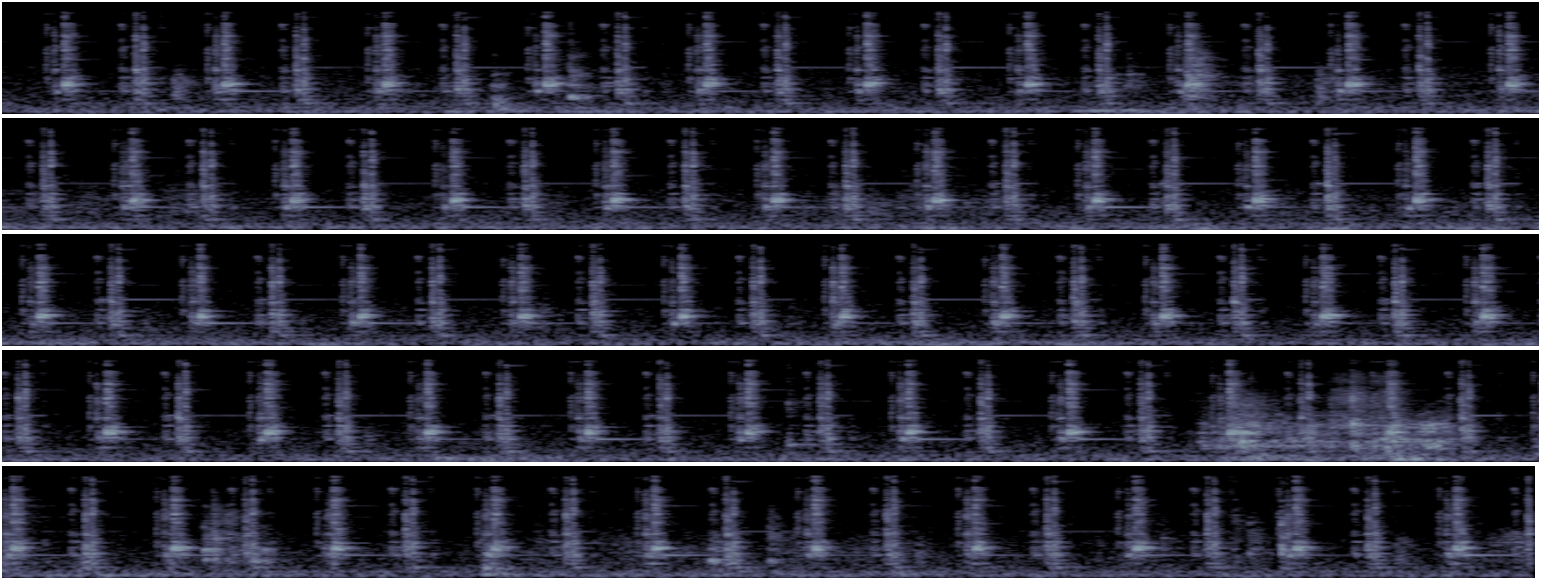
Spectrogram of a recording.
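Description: A clock ticking steadily and faintly, about two ticks a second. Once, late on, a short swish is heard.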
